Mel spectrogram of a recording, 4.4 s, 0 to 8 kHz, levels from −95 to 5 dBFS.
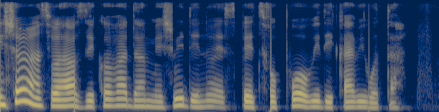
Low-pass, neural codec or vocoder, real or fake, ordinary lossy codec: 7.2 kHz; none; real; none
